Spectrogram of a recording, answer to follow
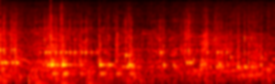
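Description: Bamboo angklung played in a melody, each note a rapid rattling tremolo of clacking bamboo tubes, with three soft low thuds in the first second and a half.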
